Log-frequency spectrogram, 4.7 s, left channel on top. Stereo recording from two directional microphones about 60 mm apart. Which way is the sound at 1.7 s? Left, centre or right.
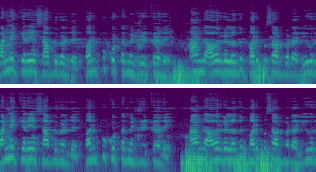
Left.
